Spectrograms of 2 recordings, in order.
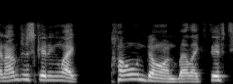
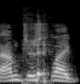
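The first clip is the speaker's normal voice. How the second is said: ordinary talk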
